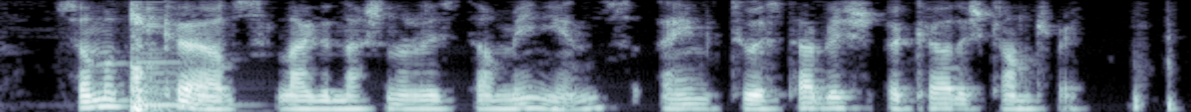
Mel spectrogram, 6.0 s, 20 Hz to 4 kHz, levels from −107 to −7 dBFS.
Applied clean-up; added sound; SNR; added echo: classical method spectral subtraction.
